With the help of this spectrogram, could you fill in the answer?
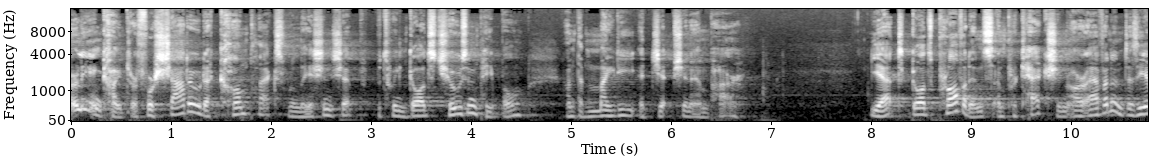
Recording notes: speaking at the 11 o'clock service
